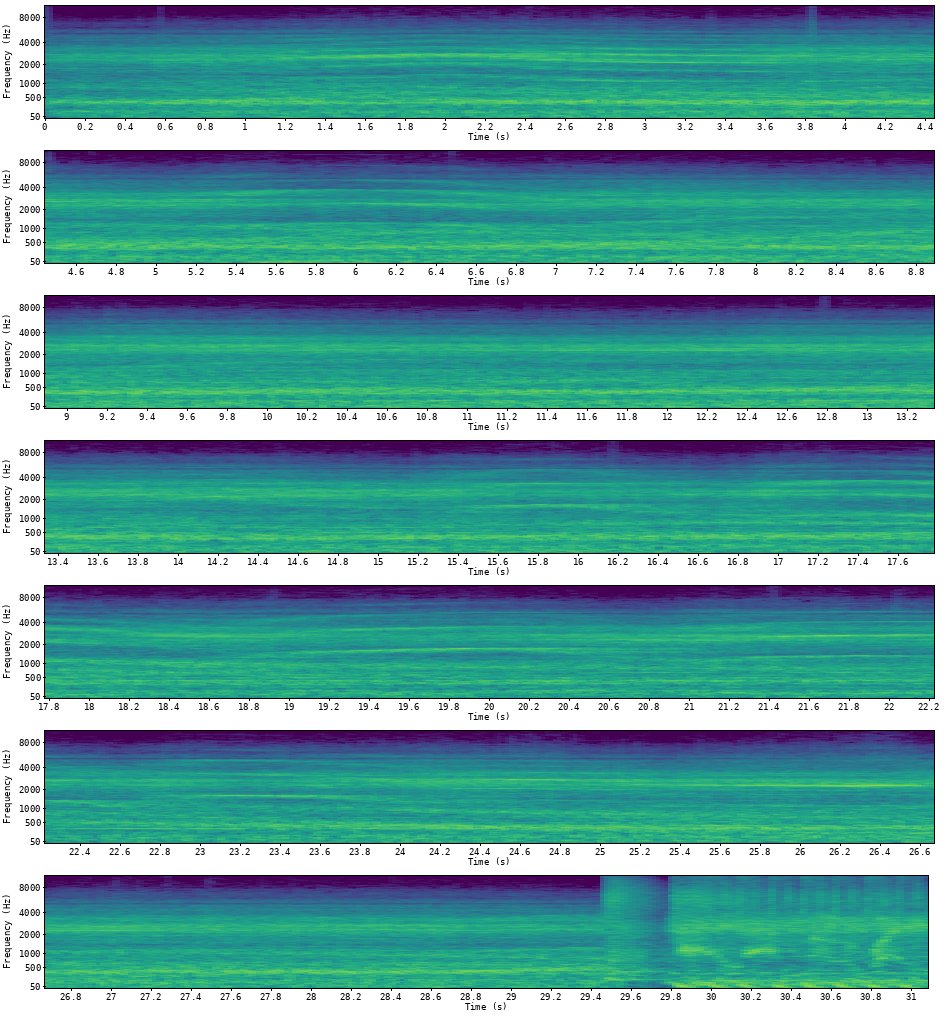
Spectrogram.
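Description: Dark ambient intro to a heavy metal track: a dense, steady rumble with tones sliding up and down in slow arcs over it. Just before the end it cuts off sharply and distorted heavy metal music begins.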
